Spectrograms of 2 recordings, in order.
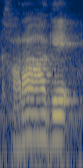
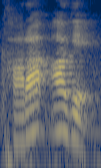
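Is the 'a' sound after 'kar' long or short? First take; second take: long; long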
